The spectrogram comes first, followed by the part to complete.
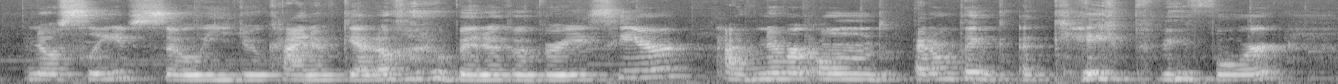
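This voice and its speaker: A woman with a Portuguese accent and fairly high pitch, moderate pace with hardly any pauses, fairly even intonation, audible room echo and noticeable background noise. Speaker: YouTuber. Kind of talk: casual try-on haul vlog. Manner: casual, filler-heavy.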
